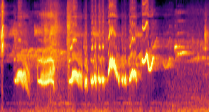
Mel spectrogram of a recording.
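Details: White-rumped shama singing as a training master for other shamas: lower, rich warbling phrases with looping slurred notes, continuous for about three seconds.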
